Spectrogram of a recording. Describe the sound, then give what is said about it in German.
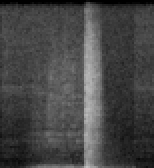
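A door opening in a recording studio: one sharp, loud clack near the middle, preceded by a low shuffling rumble and followed by a few faint rattles as it settles. “Mach die Tür auf, bitte.”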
